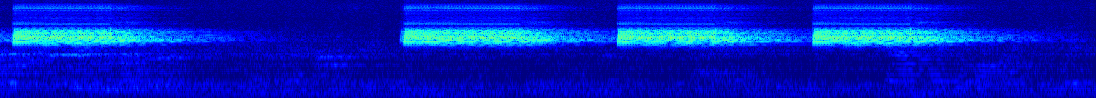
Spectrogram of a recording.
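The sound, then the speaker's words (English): A shrill electronic alarm, a false alarm, blares in four long, loud bursts: one tone, a short pause, then three more in quick succession, each sharply starting and slowly fading. “So, it's a false alarm as far as that goes.”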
